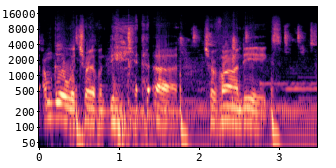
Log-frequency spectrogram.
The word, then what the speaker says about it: Trevon Diggs: So I'm good with about to say his name wrong. I said Tay Diggs. I'm good with Trevon Diggs.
